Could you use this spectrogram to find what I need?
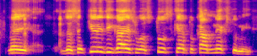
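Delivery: ordinary delivery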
